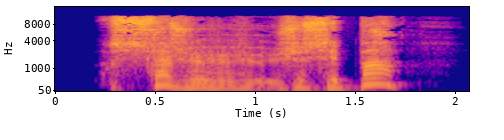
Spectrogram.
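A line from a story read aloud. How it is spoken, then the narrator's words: Uncertain reply. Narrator (French): répondit-il d'un ton incertain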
